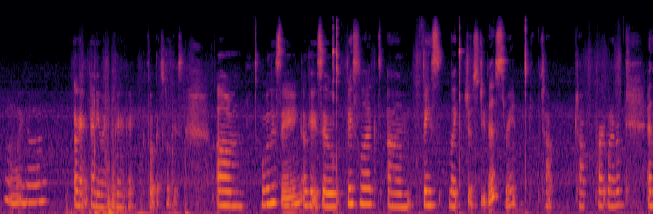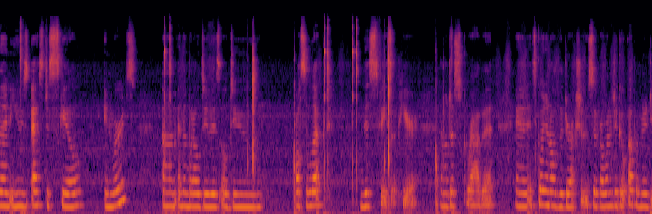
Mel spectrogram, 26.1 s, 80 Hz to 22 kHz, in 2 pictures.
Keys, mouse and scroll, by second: 6.7 click, 9.2 click, 13.5 s, 18.1 scroll down 1, 18.2-19.6 middle drag, 19.6 click, 20.2 click, 20.8 scroll down 1, 20.9-22.1 middle drag, 22.1 g.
